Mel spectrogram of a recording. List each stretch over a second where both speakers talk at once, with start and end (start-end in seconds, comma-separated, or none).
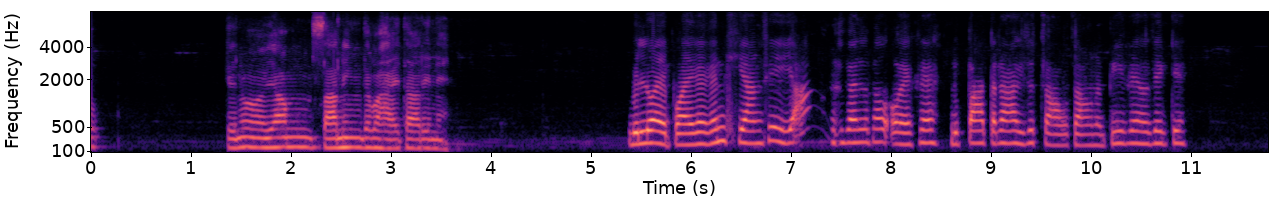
none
